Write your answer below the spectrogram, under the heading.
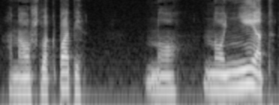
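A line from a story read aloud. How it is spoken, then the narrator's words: Quiet mumbling to herself. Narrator (Russian): Тихонько бормотала Пуппи, разговаривая сама с собой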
